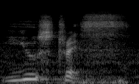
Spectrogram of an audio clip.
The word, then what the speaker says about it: eustress: opposite of distress is you stress it's pronounced you stress but you have an EU in front of stress so instead of the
